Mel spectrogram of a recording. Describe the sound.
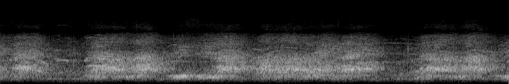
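Supporters chant slogans in unison at a polling station in Istanbul during an election. The loud, dense crowd voices surge in steady rhythmic waves with only brief dips between phrases.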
